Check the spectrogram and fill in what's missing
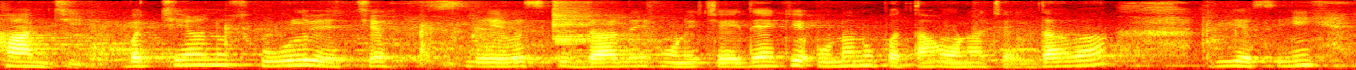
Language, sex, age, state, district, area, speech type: Punjabi, female, 30-45, Punjab, Ludhiana, urban, spontaneous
